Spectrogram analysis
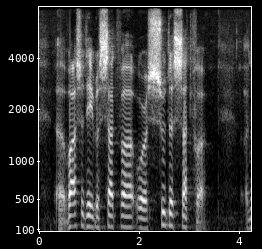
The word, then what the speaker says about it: Vasudeva: So the word Vasudeva with a long A is referring to Krishna.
